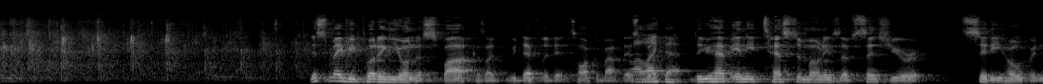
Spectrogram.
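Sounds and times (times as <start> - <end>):
soft steady applause from a group: 0.0 - 4.2
speech: 3.1 - 10.4.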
